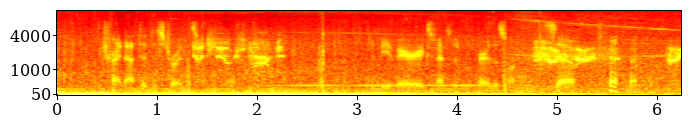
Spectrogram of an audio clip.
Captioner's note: laughs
